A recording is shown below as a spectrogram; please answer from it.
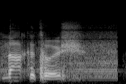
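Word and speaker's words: Natchitoches: in Louisiana that was I believe pronounced NACA push I'm not sure if I'm even pronouncing it right but I think I'm close it is not spelled like that at all if you sounded it out it would look like na koto chaise I think and then in the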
